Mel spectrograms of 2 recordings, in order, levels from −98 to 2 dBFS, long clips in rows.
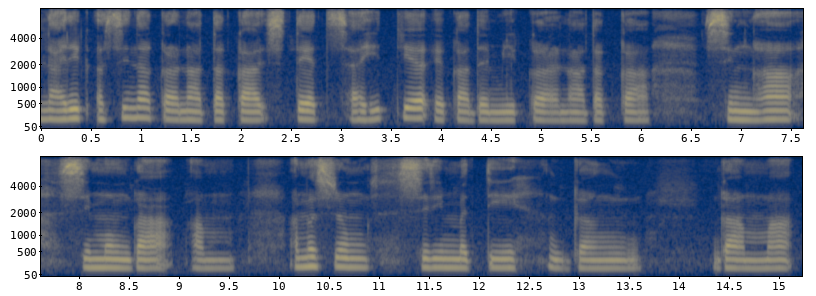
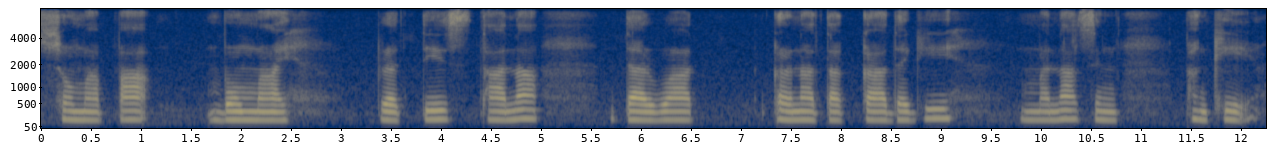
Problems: none marked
